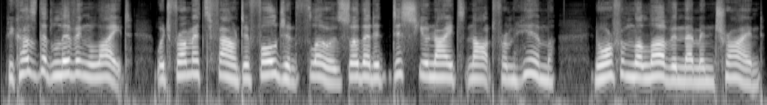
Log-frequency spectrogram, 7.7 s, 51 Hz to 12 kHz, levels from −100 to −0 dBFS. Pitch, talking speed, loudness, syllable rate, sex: 215 Hz, 190 wpm, -18 LUFS, 5.0 syllables/s, female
